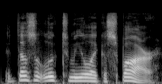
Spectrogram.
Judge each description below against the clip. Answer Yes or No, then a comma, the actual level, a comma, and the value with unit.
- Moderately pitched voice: Yes, medium, 145 Hz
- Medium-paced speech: No, fast, 295 wpm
